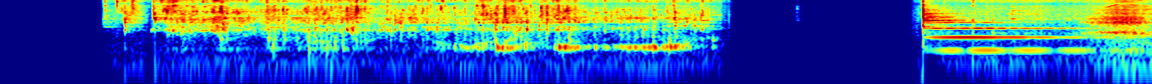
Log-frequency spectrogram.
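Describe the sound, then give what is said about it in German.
The last of a bottle of Grauburgunder white wine from Weingut Winter splashes and gurgles into a glass for about three seconds, then after a short pause a bright glassy ringing tone follows. No one speaks. “Und den letzten Rest dieser Flasche, davon wurdest du gerade Zeuge, habe ich mir soeben ins Glas gegossen.”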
